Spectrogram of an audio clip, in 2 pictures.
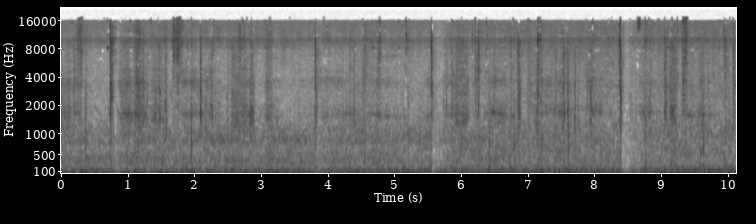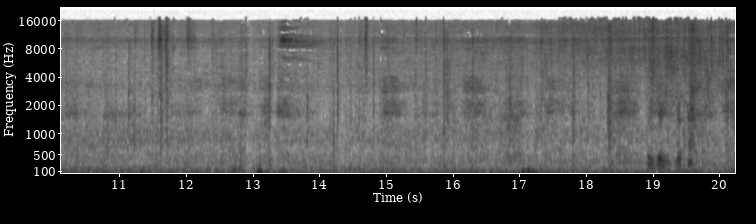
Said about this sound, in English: I'm just recording because I've got a friend that likes to hear the horses, so I thought I'd see if they were out.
